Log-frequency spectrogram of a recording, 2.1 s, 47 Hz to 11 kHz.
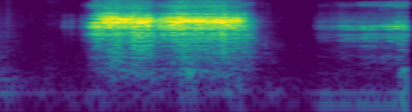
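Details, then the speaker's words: Hobby Plus Terranaut 8x8 RC crawler with a brushless Hobbywing Mini16 and alloy transmission case: a harsh high-pitched gear whir burst, then a thin steady whine while coasting. The owner finds the Mini16 very noisy and plans to recheck the gear mesh. "One of the reasons I don't like the Mini 16 is this noise. It is It is so noisy."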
